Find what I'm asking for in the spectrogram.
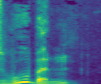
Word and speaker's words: Woburn: Folks here in Mass, especially in the eastern half of the state, have a lot of idiosyncratic pronunciations. Quincy is Quincy, Woburn is Woburn, Peabody is Peabody.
